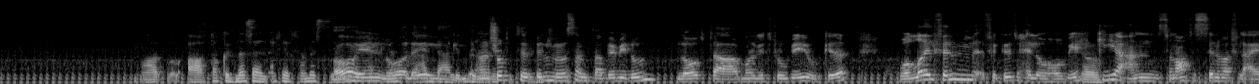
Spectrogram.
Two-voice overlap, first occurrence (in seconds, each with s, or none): 3.3 s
